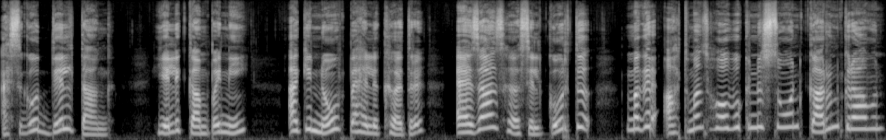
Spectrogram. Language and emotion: Kashmiri, sad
